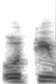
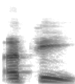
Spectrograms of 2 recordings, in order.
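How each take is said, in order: First: The first vowel is a rounded o sound. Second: The first vowel sits between o and a. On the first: The speaker calls it wrong. "অতি বললে হবে না।" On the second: The speaker calls it right. "অ, আ এর মাঝামাঝি একটা এরকম একটা উচ্চারণ"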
